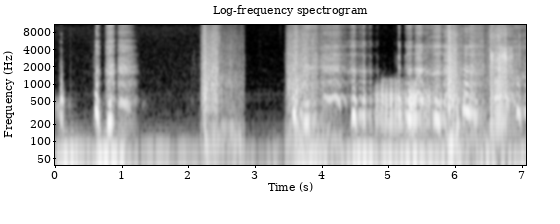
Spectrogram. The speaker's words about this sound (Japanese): おなら止まらない。下品な音立てておならしちゃってる。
